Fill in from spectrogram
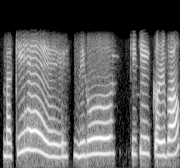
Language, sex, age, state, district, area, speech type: Assamese, female, 18-30, Assam, Sivasagar, rural, conversation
